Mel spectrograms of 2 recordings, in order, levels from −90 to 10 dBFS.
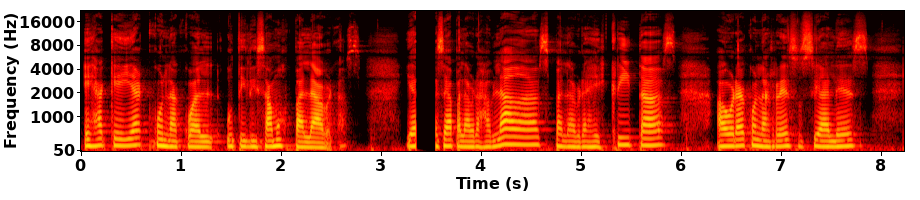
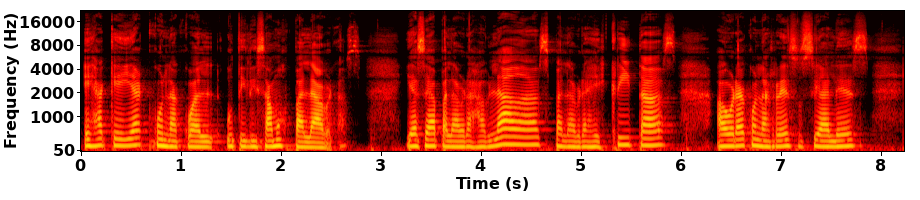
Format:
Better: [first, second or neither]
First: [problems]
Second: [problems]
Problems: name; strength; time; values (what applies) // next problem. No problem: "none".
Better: second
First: audio freezing; at 3.5 s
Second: none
